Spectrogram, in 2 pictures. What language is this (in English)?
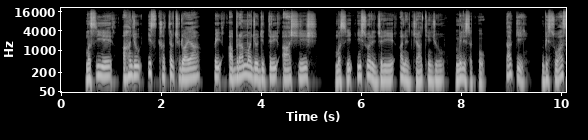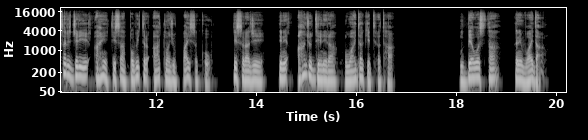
Bilaspuri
